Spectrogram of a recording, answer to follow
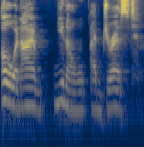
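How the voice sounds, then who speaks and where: Young woman, low voice, unhurried, candid vlog talk that wanders and self-corrects. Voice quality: deep voice for a woman. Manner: rambling, loses her train of thought, self-correcting. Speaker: vlogger. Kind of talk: candid personal talk to camera.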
